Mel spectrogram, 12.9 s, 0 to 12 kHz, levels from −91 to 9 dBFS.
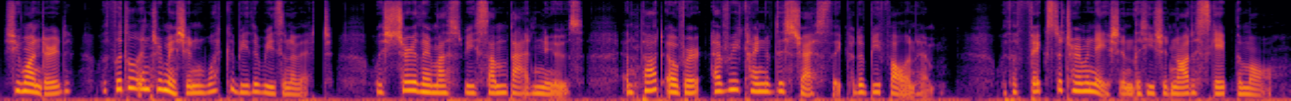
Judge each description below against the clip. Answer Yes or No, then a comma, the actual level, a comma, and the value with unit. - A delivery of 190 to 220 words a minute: Yes, average, 200 wpm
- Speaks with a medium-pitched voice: No, high, 210 Hz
